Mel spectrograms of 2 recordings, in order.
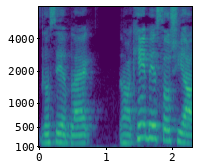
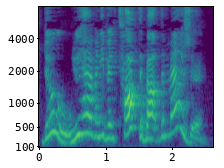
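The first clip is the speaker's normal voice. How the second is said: exasperated retort; 7 semitones higher, 3 dB louder than usual. Retold or imitated. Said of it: "But I'm like".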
